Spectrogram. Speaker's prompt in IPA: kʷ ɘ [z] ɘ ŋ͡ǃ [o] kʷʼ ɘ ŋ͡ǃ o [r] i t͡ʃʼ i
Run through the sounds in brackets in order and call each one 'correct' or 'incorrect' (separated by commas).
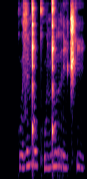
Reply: correct, correct, correct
